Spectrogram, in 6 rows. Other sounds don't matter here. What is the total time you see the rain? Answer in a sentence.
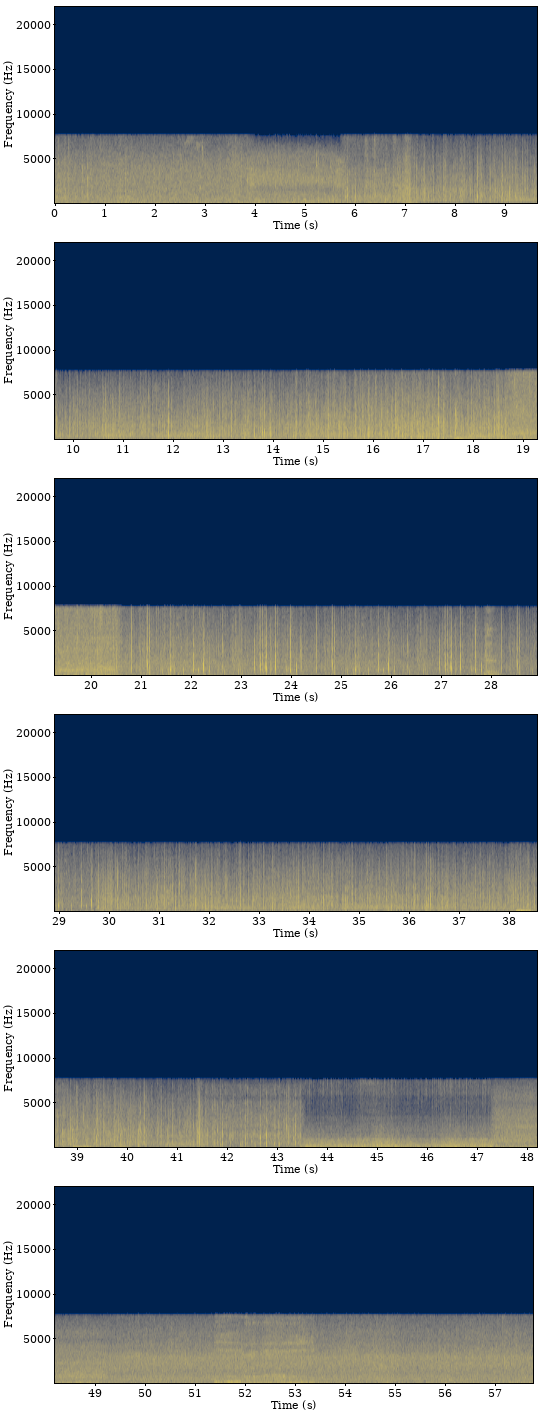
You can hear the rain for 58 seconds altogether.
